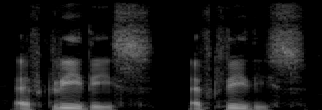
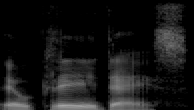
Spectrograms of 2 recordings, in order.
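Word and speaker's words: Εὐκλείδης: and how it's pronounced monogreek pronunciation afgridis but in the illusion pronunciation which represents that roman classical period roughly of 100 bc to 200 a.d but of course as a convention can work for the whole span of ancient greek by design it is but what is it and actually that arkhan's time and nucleus time how did he say his name almost certainly was something more like euclides so the first epsilon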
